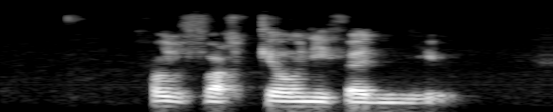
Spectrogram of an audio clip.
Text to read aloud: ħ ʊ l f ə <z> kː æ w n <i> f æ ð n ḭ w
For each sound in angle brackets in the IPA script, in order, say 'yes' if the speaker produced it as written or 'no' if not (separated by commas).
no, yes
